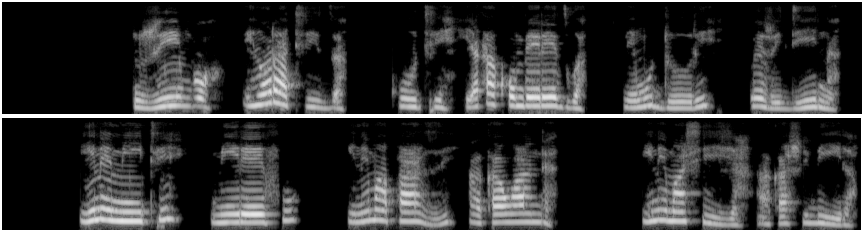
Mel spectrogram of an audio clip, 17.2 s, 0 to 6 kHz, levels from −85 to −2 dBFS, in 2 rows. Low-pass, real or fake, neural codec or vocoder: 5.4 kHz; real; none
